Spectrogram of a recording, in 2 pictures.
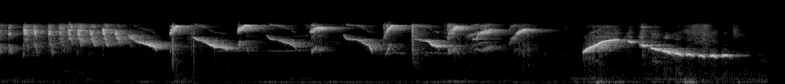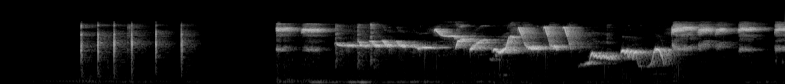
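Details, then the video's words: White-rumped shama (murai batu) song, used as a lure: dense run of varied high whistled phrases, a long descending slur, then bursts of clicking notes before more rich, varied whistles. "PANCINGAN BURUNG MURAI BATU PALING GACOR AMPUH"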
